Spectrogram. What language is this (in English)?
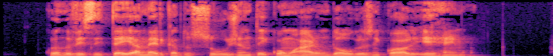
Portuguese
